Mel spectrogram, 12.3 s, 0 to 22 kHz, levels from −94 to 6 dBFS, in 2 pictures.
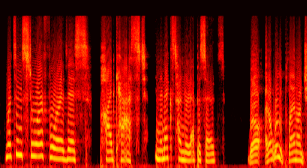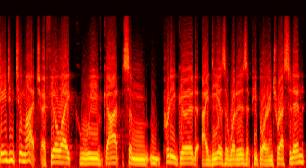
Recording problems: distortion; slight; 13% of the sound clipped

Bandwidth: 14.5 kHz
